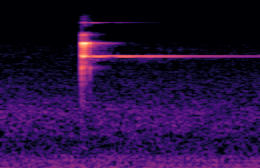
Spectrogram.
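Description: A silver coin balanced on a fingertip is struck once with another coin in a ping test. It gives a sharp metallic tap followed by a clear, high ringing tone that slowly fades over about a second.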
